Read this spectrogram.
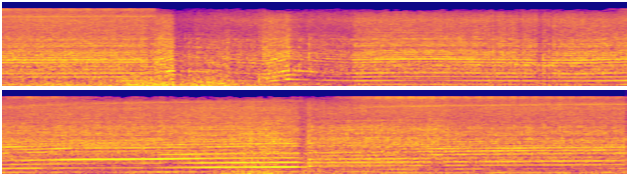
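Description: A car engine roars and revs, its pitch dropping through quick gear changes and then climbing steadily.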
